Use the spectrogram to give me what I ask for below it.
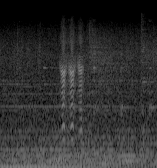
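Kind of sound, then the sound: animal, goat bleating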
